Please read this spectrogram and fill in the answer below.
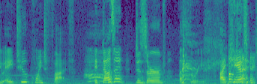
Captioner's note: gasps; laughs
